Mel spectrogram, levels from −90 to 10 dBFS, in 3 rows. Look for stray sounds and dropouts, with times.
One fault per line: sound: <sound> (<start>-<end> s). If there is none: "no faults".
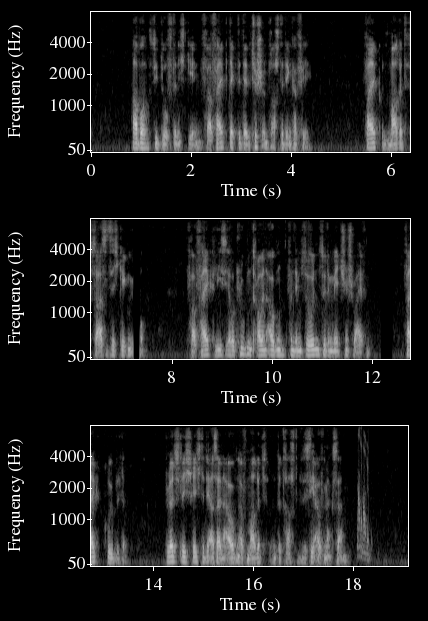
sound: dropout (7.2-7.3 s)
sound: chirp (18.1-18.4 s)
